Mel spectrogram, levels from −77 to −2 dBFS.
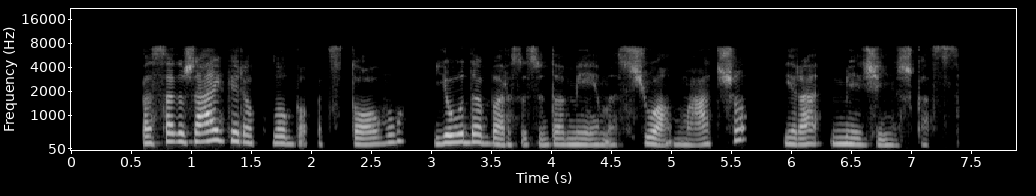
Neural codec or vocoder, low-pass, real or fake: codec, 16 kHz, 4.8 kbps, FACodec; 7.2 kHz; fake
